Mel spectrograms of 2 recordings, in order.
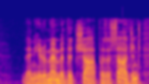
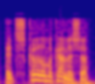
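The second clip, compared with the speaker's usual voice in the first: higher-pitched, formal wooden report; 7 semitones higher than usual. A narrator's reading. Sergeant reporting to the general, woodenly. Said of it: "Sharp said woodenly".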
